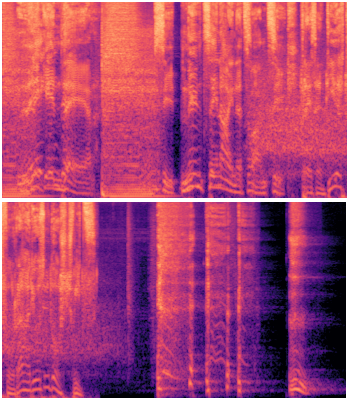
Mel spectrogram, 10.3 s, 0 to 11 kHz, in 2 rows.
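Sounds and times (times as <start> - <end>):
speech: 0.2 - 1.5, 2.3 - 6.7
butler with a slight cold coughing: 7.5 - 10.0
gravelly throat-clearing cough: 7.5 - 10.1.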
